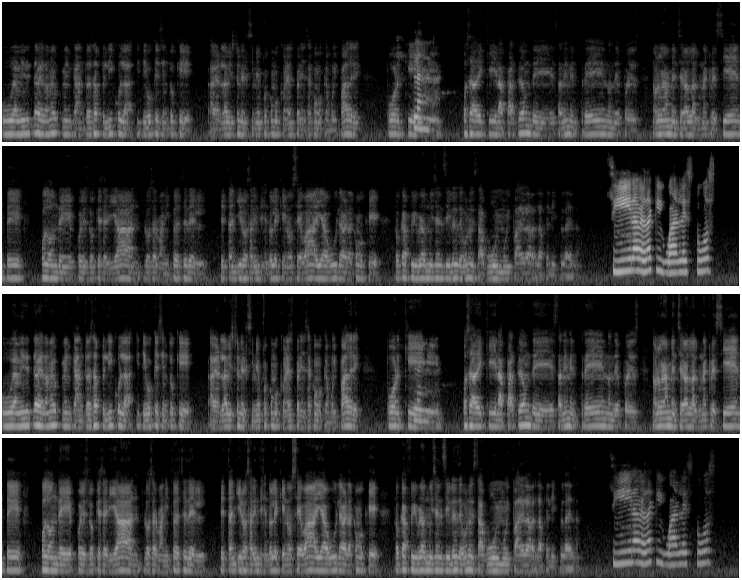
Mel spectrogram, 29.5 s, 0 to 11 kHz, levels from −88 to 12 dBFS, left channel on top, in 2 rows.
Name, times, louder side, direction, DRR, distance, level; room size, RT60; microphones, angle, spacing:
voice 1, 0.0-3.8 4.1-7.2 7.7-8.8 9.2-12.7 13.0-15.2 15.6-18.8 19.1-22.3 22.6-26.3, right 3 dB, 75° right, 0.5 m, -35 dB
voice 2, 8.2-8.6 26.9-29.0, left 9 dB, 80° left, 0.3 m, -26 dB
5.6 x 2.5 x 2.6 m
head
